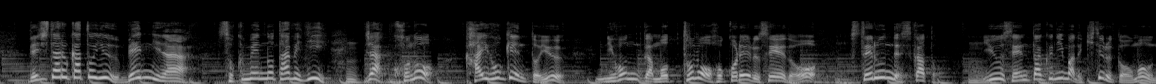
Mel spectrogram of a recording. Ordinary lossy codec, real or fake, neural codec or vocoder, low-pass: none; real; none; none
